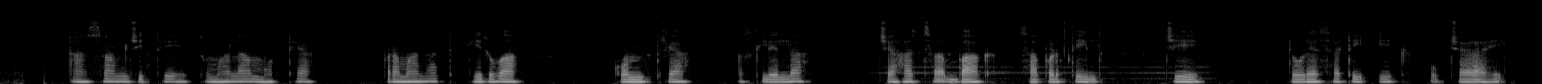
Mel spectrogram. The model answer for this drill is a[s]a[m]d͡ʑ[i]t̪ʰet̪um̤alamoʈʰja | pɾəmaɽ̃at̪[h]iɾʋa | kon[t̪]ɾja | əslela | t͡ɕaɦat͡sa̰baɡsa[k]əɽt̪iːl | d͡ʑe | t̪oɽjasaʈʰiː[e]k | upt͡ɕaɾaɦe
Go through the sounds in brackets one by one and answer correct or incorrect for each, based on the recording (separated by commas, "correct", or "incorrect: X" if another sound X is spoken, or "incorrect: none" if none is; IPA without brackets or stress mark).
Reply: correct, correct, correct, correct, correct, incorrect: p, correct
